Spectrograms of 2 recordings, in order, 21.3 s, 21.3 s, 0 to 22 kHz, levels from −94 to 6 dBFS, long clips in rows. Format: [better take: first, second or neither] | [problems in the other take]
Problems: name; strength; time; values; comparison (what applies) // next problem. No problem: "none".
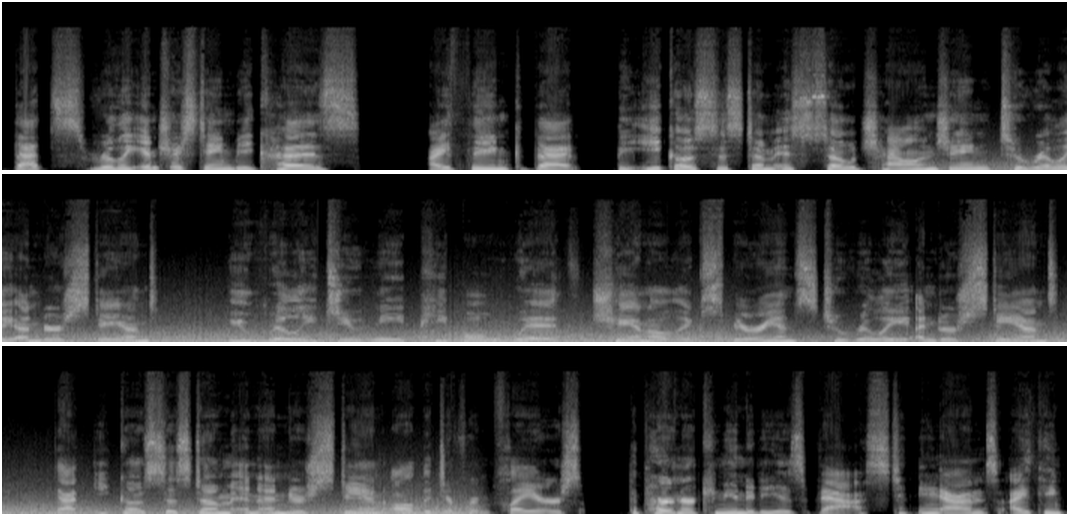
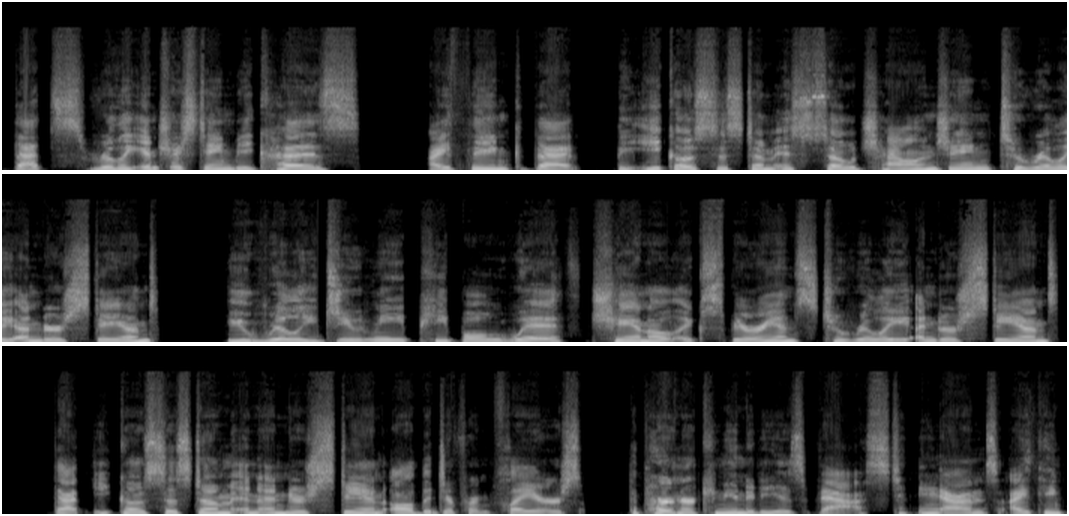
second | wind noise on the microphone; heavy; from 6 to 17 s; 8 dB below the speech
